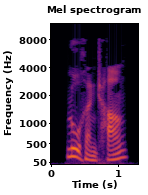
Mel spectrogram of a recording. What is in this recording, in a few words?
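Chinese, example sentence; hsk2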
